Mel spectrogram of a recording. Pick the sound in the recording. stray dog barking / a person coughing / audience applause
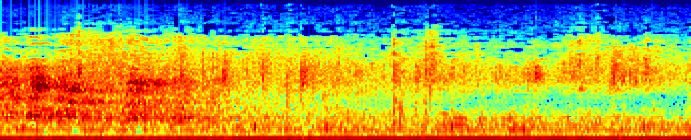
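stray dog barking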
